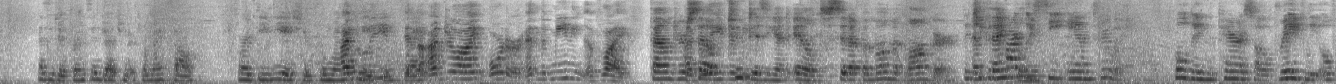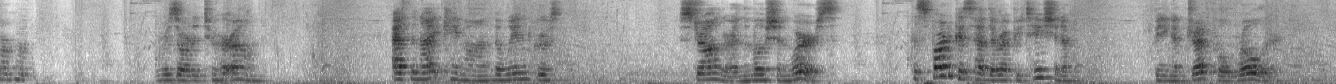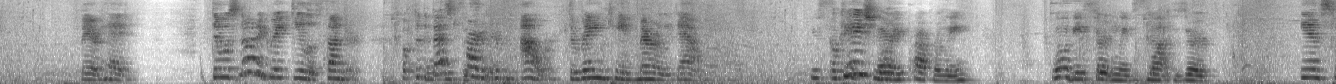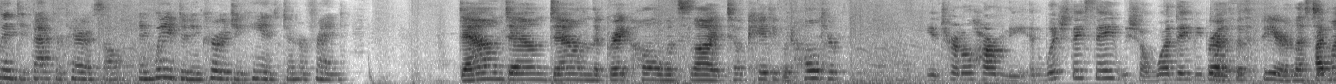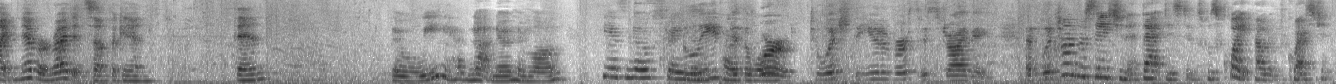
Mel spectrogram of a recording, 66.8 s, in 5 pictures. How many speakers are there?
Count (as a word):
four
